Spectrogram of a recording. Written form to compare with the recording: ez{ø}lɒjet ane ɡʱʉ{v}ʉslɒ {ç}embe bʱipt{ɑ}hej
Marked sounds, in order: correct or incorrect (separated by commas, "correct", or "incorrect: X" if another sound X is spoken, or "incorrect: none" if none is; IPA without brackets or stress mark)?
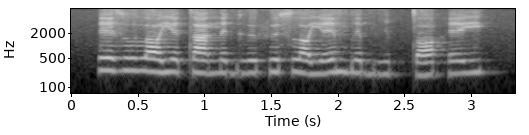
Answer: incorrect: u, incorrect: f, incorrect: j, incorrect: ɒ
